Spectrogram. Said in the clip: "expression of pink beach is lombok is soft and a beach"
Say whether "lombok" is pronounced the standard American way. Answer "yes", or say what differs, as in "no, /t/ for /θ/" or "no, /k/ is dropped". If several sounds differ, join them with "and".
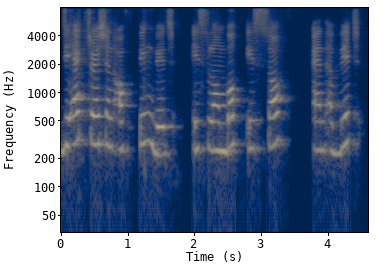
yes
